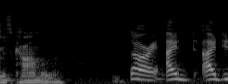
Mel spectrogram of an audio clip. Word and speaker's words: Kamala: Kamala I'm open to conversation her name is kamla sorry I I do not mean to pronounce it wrong that is my bad uh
